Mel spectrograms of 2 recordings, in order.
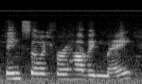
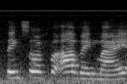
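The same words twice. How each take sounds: First: It is spoken in an American accent. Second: It is spoken in an Australian accent.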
